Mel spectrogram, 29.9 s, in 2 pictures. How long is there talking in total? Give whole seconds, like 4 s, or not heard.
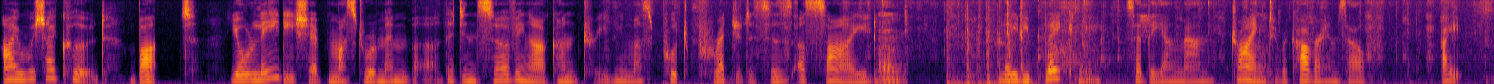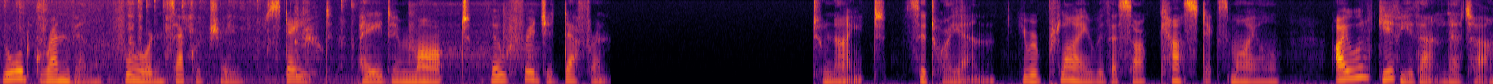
27 s.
